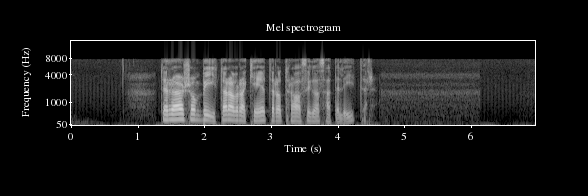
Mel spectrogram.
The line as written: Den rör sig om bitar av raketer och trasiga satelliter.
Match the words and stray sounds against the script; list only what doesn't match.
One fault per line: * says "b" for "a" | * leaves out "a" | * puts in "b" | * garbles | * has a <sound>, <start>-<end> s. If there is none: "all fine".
* says "Det" for "Den"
